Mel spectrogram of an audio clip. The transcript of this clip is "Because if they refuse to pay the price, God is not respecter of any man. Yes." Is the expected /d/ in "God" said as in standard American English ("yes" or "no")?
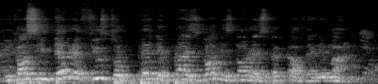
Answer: yes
